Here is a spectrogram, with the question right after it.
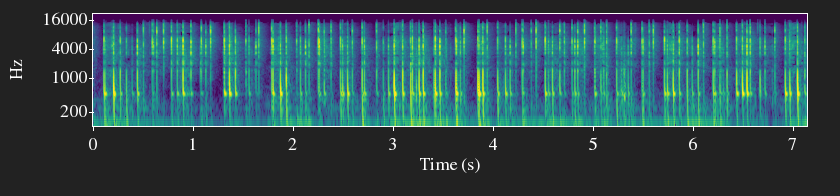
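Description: A white plastic deodorant stick, held upright, is tapped with long nails on its label and cap. A fast, steady run of dozens of crisp, bright clicks is heard, each dying out almost instantly, with a brief pause about a second in. A faint, constant low hum sits underneath.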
